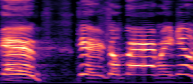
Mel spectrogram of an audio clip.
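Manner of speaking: piercing, very high, very loud raging scream. Retelling a teammate's insult in a stadium game: imitating someone screaming. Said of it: "immediately somebody screaming, like".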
